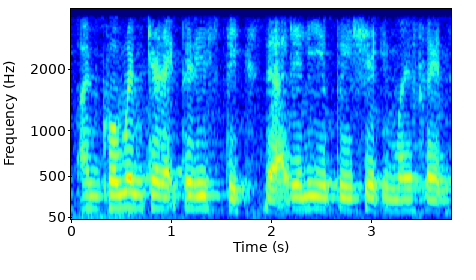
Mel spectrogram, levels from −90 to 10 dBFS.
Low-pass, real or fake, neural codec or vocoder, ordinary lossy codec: 3.6 kHz; fake; codec, 16 kHz in and 24 kHz out, 2.2 kbps, FireRedTTS-2 codec; none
